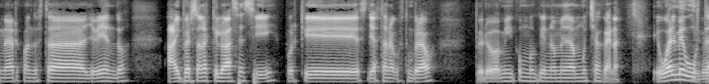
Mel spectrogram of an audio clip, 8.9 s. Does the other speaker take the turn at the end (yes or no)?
no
